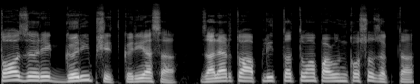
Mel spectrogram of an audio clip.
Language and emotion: Goan Konkani, neutral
